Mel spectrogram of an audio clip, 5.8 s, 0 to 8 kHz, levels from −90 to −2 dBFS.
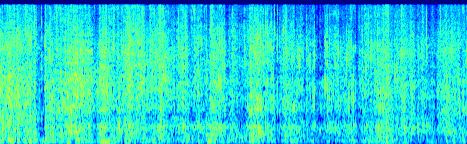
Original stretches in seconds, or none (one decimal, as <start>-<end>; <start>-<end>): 0.0-4.8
